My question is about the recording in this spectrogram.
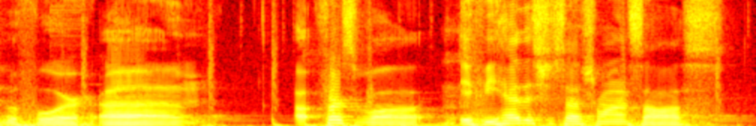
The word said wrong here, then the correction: Szechuan: Why are you putting too many syllables in? It's not Szechuan. – Or how do I say it? – Szechuan.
